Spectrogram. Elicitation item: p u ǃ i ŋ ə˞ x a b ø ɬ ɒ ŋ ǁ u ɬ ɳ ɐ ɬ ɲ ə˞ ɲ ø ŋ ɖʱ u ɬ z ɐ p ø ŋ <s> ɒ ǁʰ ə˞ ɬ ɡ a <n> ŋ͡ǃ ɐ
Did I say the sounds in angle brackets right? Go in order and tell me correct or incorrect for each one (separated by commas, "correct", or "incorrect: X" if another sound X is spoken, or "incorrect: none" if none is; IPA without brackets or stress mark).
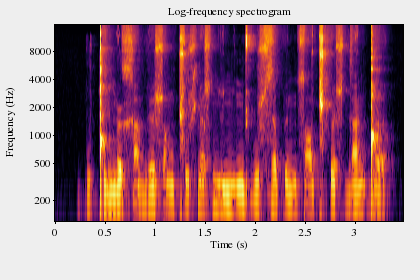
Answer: correct, incorrect: ŋ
